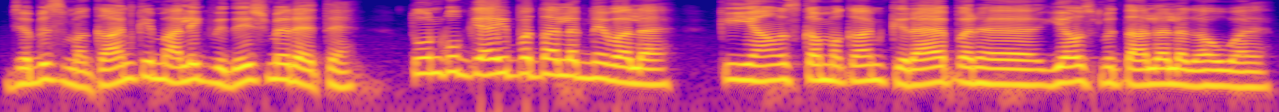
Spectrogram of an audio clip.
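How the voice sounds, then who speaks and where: A woman voicing a bold, scheming young family man in a Hindi animated story, exasperated and persuasive in a colloquial way. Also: mid-range voice, brisk, no echo, studio quality, natural voice.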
